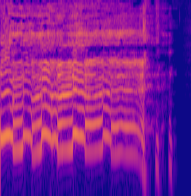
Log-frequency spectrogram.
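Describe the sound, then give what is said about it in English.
A person loudly imitates a braying mule, the voice see-sawing rapidly between two pitches for nearly two seconds before sliding down and ending in two short, breathy huffs. “which is the sound I make like a mule, a braying mule”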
